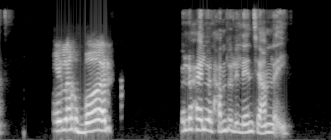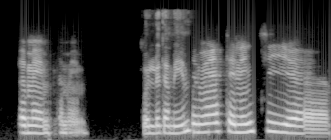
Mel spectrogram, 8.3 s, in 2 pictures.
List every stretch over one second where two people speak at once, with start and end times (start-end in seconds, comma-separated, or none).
none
